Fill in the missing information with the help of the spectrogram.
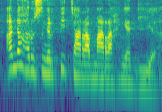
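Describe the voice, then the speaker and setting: Male priest, Indonesian accent, storytelling sermon; raised pitch, faint room ambience. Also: moderate pace, a little hiss or hum. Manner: animated storytelling, acts out dialogue. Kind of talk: lively sermon with humor. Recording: reverberant hall, faint ambience.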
